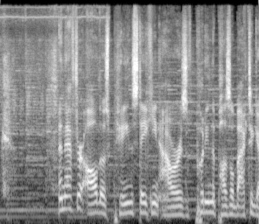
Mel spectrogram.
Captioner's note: pat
